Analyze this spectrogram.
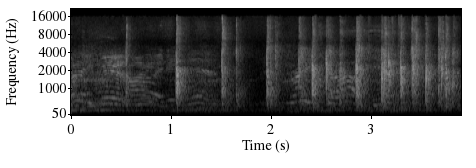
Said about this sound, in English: That's a good time to clap.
